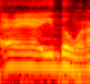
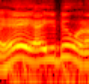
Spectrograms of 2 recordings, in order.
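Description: First: Put-on greeting back in an East Coast accent; lightly mocked East Coast reply at normal pitch. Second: Higher, lightly imitated passing coworker greeting; upbeat retold hello, pitched up; coworker's greeting. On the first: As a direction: imitate yourself slipping into East Coast talk. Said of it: "you fucking East Coast motherfucker". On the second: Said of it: "someone in the factory and they're like".

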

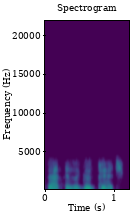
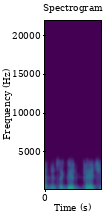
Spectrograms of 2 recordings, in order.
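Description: First: Quietly pleased with himself, "That is a good pitch" said as self-admiration; a hint of smug surprise at his own pitch; smug inner voice. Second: Said in the usual way. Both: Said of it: "You're like".

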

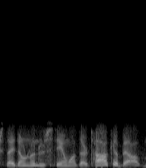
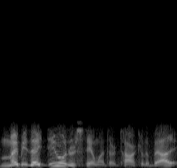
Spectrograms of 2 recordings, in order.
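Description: First: Said in the usual way. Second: "do" lifted in pitch as the key word; stress on DO. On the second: Real, not acted. Rebutting academics who dismissed Native views, stress on "do". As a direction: lean on "do" to contradict. Counters the academics' view just quoted.

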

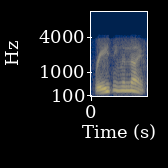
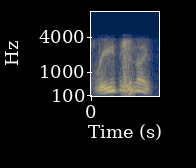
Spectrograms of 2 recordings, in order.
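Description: No difference in how they are said.

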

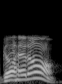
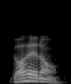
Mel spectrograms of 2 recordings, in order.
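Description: First: High, loud, hearty egging on. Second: Said in the usual way. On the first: Retold or imitated. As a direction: imitate friends cheering you on, louder and higher. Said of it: "They said".

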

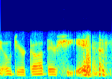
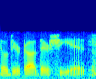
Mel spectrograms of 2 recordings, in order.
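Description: First: The dreading thought replayed aloud for laughs; voiced-out inner groan, breaking into a laugh after; mock dread. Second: Low, hushed private thought; dreading aside under the breath; inward dread. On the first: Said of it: "I don't wanna have that thought about somebody". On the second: Retold or imitated. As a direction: think it to yourself, very low and quiet. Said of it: "I would think".

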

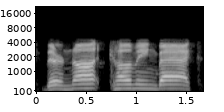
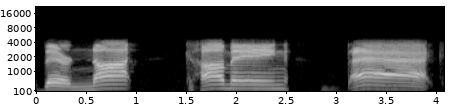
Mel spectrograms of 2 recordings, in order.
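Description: First: Said in the usual way. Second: They're not, pause, coming, pause, back, said louder; each word separated. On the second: Shown as a demonstration. Speaker to listeners: every word of back punched apart.

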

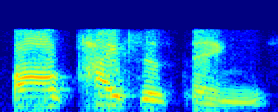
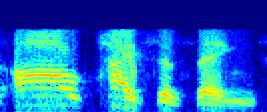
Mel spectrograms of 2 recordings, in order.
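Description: Both takes have the same delivery.

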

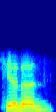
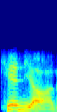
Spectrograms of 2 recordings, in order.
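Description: First: Kenan said KIN-un, with a questioning rise; tentative name reading. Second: Kenyon as kin-YAHN, with a settled fall; corrected pronunciation. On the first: Real, not acted. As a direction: say Kenan unsurely, second syllable a weak "nun". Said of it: "how do you pronounce his son's name". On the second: Shown as a demonstration. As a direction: repeat Kenyon with the y glide and open "ahn". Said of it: "It's pronounced".

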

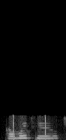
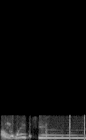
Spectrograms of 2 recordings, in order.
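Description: First: Said in the usual way. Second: High drawn-out. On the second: Acted. Repeated line, first take higher.

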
